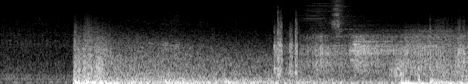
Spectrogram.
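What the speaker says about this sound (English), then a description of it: "that Kunzi Panzer just got taken out by the artillery" An artillery shell hits a tank in a tank battle video game, a sudden loud close blast followed by a rumbling decay, with smaller crackles and a second thump shortly after.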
